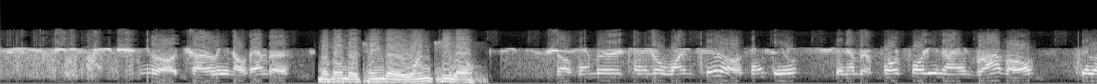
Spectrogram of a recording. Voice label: SSB USB 21MHz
